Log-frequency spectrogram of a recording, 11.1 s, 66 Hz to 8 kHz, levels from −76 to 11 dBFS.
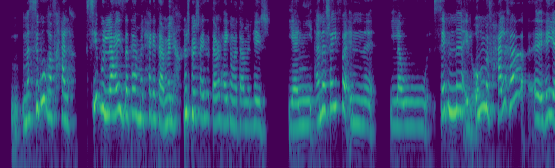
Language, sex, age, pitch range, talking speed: Arabic, female, 20-39, 225-325 Hz, 145 wpm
